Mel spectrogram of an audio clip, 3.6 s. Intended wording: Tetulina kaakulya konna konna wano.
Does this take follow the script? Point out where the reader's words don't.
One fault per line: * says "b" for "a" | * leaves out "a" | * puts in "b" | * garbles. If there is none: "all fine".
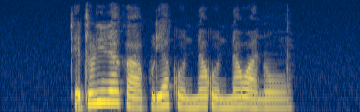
all fine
